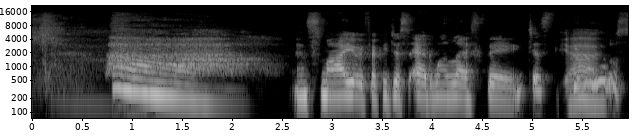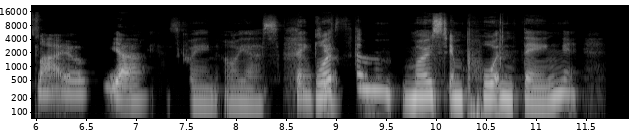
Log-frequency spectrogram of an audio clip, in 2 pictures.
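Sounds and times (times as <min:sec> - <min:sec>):
deep breath in and out with sighing exhale: 0:00.0 - 0:02.6
speech: 0:00.8 - 0:01.9, 0:02.6 - 0:11.9.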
